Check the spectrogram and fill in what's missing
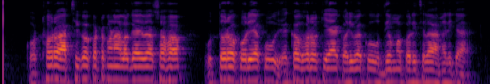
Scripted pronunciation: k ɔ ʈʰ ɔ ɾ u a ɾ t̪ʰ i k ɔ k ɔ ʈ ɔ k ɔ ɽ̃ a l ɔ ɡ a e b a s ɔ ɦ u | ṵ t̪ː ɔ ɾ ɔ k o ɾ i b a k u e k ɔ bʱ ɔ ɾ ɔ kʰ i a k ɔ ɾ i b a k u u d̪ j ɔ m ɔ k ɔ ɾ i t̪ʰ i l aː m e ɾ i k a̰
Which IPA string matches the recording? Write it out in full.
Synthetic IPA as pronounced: k ɔ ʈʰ ɔ ɾ ɔ a ɾ t̪ʰ i k ɔ k ɔ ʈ ɔ k ɔ ɽ̃ a l ɔ ɡ a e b a s ɔ ɦ ɔ | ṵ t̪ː ɔ ɾ ɔ k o ɾ i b a k u e k ɔ ɡʱ ɔ ɾ ɔ k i a k ɔ ɾ i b a k u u d̪ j ɔ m ɔ k ɔ ɾ i t̪ʰ i l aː m e ɾ i k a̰

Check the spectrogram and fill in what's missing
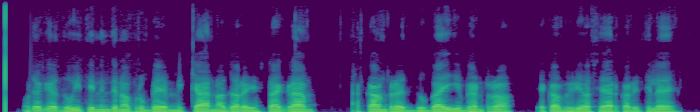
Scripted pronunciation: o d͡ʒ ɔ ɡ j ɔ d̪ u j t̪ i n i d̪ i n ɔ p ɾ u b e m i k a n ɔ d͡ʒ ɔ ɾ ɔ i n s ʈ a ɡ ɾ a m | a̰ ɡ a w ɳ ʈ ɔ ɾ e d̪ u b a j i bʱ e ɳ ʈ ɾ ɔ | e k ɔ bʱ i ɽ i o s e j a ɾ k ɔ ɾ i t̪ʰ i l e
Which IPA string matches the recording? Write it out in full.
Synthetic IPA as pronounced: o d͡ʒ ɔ ɡ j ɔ d̪ u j t̪ i n i d̪ i n ɔ p ɾ u b e m i k a n ɔ d͡ʒ ɔ ɾ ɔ i n s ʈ a ɡ ɾ a m | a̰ k a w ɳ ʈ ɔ ɾ e d̪ u b a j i bʱ e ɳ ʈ ɾ ɔ | e k ɔ bʱ i ɽ i o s e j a ɾ k ɔ ɾ i t̪ʰ i l e

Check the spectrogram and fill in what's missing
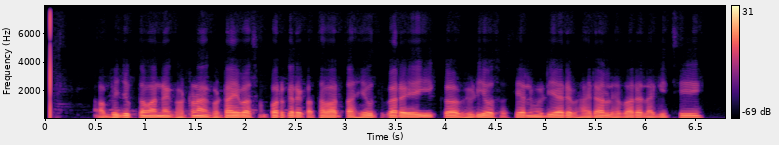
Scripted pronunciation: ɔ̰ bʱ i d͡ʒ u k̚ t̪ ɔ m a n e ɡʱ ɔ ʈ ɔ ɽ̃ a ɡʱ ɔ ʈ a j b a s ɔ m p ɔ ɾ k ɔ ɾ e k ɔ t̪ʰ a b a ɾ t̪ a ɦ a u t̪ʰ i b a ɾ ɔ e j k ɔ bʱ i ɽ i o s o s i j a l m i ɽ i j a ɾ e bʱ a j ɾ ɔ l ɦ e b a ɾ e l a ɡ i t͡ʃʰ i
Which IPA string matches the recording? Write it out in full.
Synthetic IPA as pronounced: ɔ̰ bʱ i d͡ʒ u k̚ t̪ ɔ m a n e ɡʱ ɔ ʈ ɔ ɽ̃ a ɡʱ ɔ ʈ a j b a s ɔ m p ɔ ɾ k ɔ ɾ e k ɔ t̪ʰ a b a ɾ t̪ a ɦ e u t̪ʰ i b a ɾ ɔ e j k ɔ bʱ i ɽ i o s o s i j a l m i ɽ i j a ɾ e bʱ a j ɾ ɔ l ɦ e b a ɾ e l a ɡ i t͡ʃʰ i

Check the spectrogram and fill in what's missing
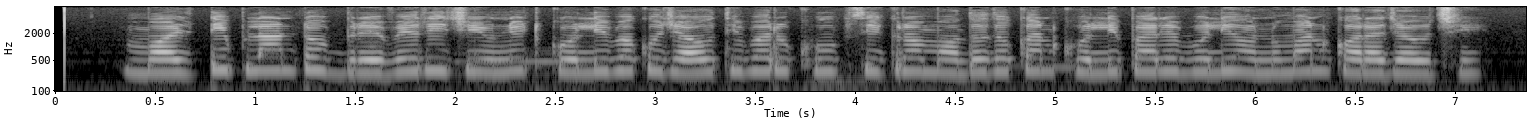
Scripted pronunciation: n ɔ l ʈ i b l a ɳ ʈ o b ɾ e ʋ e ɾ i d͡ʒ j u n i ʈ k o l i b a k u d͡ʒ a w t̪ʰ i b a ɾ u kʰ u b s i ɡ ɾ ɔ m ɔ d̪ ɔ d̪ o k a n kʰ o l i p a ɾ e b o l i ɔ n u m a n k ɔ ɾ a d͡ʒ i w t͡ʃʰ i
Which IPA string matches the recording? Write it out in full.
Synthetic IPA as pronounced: m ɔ l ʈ i p l a ɳ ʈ o b ɾ e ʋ e ɾ i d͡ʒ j u n i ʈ k o l i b a k u d͡ʒ a w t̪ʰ i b a ɾ u kʰ u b s i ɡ ɾ ɔ m ɔ d̪ ɔ d̪ o k a n kʰ o l i p a ɾ e b o l i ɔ n u m a n k ɔ ɾ a d͡ʒ a w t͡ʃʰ i

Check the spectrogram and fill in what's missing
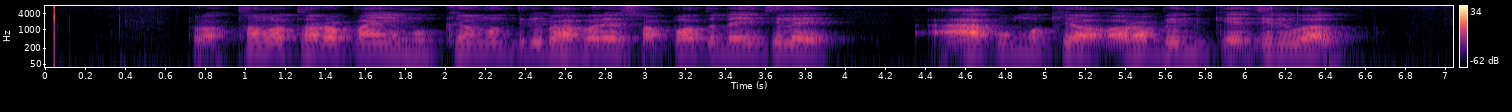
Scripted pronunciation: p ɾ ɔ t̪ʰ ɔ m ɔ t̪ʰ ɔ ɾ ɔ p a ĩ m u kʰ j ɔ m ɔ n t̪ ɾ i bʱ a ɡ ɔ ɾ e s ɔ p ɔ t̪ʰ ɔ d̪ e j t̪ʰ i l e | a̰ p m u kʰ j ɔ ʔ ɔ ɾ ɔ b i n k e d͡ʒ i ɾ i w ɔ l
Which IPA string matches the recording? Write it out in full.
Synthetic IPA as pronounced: p ɾ ɔ t̪ʰ ɔ m ɔ t̪ʰ ɔ ɾ ɔ p a ĩ m u kʰ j ɔ m ɔ n t̪ ɾ i bʱ a b ɔ ɾ e s ɔ p ɔ t̪ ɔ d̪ e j t̪ʰ i l e | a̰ p m u kʰ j ɔ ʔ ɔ ɾ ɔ b i n k e d͡ʒ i ɾ i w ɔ l

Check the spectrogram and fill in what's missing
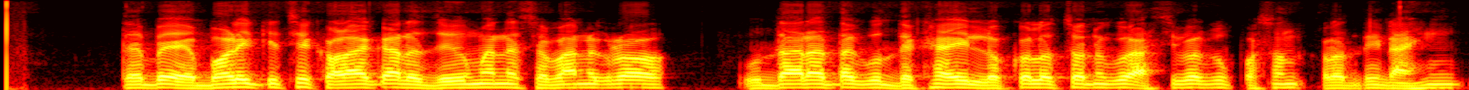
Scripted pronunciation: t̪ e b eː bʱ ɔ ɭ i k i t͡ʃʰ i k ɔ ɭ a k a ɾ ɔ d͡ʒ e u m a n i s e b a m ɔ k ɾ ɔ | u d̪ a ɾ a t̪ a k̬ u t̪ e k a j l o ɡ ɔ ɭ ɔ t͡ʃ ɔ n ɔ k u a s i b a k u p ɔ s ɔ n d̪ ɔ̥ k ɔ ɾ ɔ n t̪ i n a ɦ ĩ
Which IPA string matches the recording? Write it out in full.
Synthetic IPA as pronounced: t̪ e b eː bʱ ɔ ɭ i k i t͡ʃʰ i k ɔ ɭ a k a ɾ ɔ d͡ʒ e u m a n e s e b a n ɔ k ɾ ɔ | u d̪ a ɾ a t̪ a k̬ u d̪ e kʰ a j l o k ɔ l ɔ t͡ʃ ɔ n ɔ k u a s i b a k u p ɔ s ɔ n d̪ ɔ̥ k ɔ ɾ ɔ n t̪ i n a ɦ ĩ

